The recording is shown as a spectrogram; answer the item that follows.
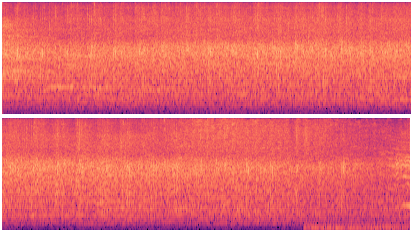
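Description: Audience applauding steadily, with a low rumble coming in near the end.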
